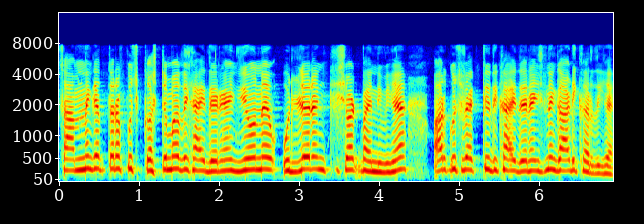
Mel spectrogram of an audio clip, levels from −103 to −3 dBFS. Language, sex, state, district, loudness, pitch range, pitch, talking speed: Hindi, male, Jharkhand, Garhwa, -13 LUFS, 230-265 Hz, 240 Hz, 240 wpm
